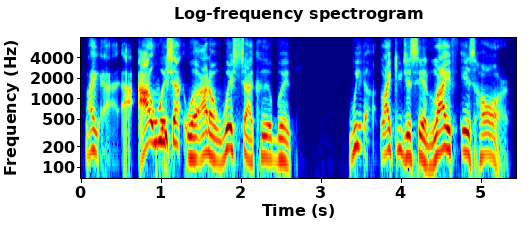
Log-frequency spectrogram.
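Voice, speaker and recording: Male podcast co-host, slangy and opinionated, very expressive intonation, dry sound with little room. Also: fairly high pitch, normal speed, no echo. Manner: blunt, slangy, swears. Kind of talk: casual opinionated chat.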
